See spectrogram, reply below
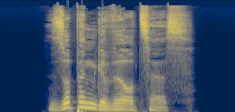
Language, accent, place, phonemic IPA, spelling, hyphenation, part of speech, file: German, Germany, Berlin, /ˈzʊpn̩.ɡəˌvʏrt͡səs/, Suppengewürzes, Sup‧pen‧ge‧wür‧zes, noun, De-Suppengewürzes.ogg
- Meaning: genitive singular of Suppengewürz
